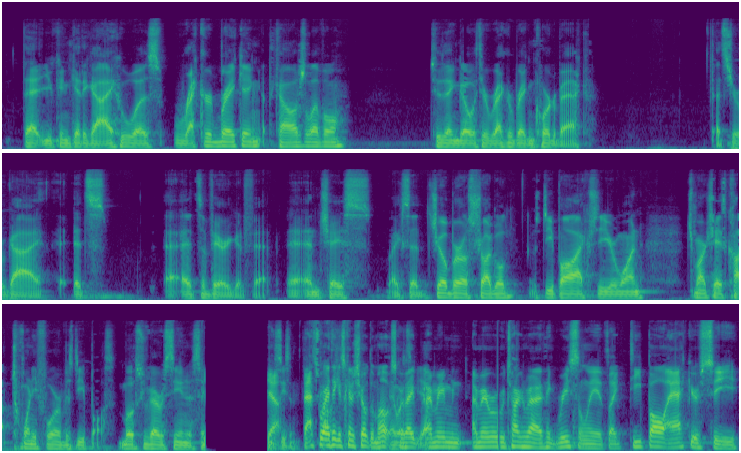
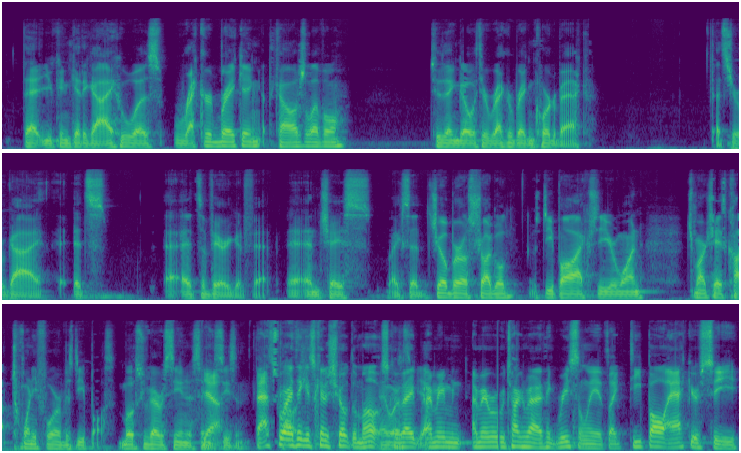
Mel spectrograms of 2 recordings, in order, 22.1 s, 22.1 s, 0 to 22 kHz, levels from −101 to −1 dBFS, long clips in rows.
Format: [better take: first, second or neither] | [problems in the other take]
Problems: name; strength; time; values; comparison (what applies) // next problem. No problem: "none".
second | audio freezing; at 17 s for 0.5 s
